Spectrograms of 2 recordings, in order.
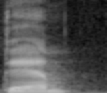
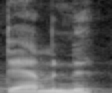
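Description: First: The word ends on the M sound only. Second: An N sound is heard after the M. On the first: The speaker calls it right. "you damn with faint praise. So definitely a silent N" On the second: The speaker calls it wrong. "You don't damn with faint praise"

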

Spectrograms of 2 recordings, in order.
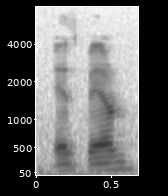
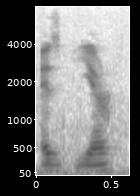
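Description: First: The second syllable does not sound like 'beer'. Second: The second syllable sounds like 'beer'. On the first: The speaker calls it right. "Esbjorn, not" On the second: The speaker calls it wrong. "I keep saying beer"

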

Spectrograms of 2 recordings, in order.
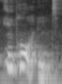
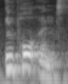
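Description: No difference in how they are said.

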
